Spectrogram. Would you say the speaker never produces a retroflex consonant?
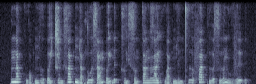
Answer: yes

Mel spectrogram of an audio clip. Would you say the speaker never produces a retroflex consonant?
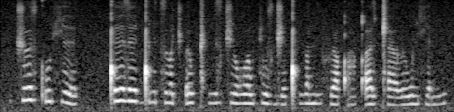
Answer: yes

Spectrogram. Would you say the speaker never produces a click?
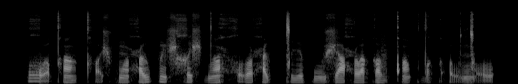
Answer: no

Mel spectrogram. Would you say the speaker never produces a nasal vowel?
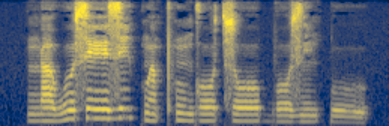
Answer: no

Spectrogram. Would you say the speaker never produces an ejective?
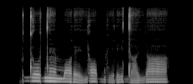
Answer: yes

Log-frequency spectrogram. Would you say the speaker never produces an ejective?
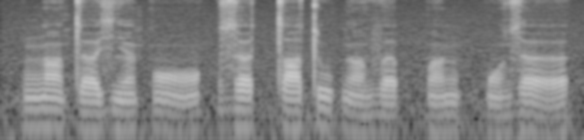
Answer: yes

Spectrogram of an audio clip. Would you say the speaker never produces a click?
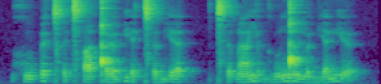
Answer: no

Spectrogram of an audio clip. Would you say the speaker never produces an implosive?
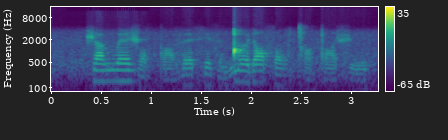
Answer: yes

